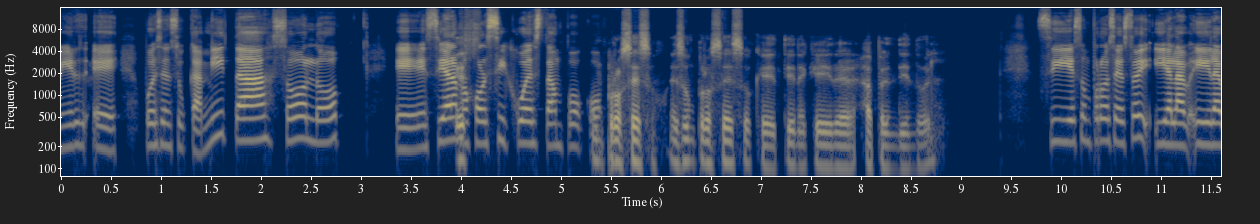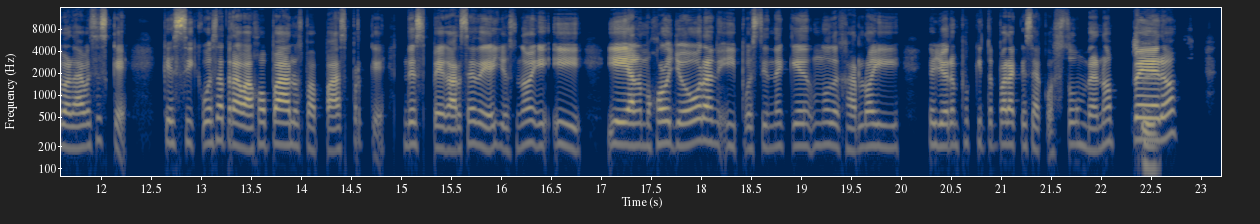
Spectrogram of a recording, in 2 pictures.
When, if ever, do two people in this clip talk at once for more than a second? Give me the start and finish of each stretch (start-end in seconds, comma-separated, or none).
none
